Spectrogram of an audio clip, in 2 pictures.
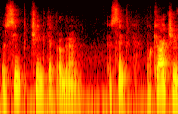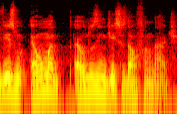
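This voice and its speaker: A man with a Brasília accent, medium-pitched and somewhat breathy, his tone dark and mellow, his intonation lively, his pace very fast. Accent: Brasília accent (Brazilian Portuguese). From Brazil, Brasília. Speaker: spiritual and business counselor, guest. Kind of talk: faith testimony in podcast interview.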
